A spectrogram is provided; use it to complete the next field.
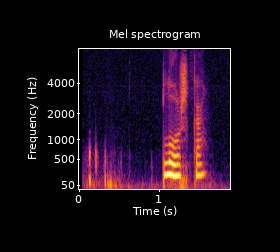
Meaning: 1. bowl 2. oil lamp
- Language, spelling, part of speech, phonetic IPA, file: Russian, плошка, noun, [ˈpɫoʂkə], Ru-плошка.ogg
